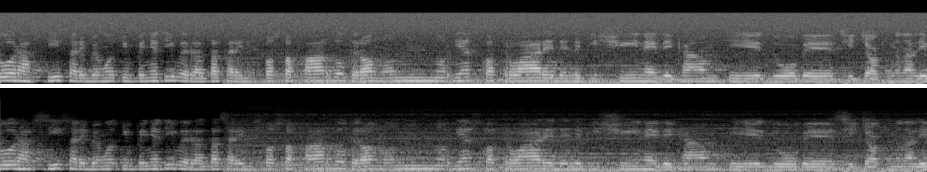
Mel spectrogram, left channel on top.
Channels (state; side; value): noise; left; hiss, 8 dB below the sound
